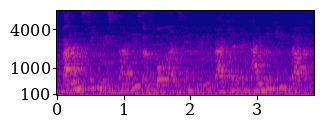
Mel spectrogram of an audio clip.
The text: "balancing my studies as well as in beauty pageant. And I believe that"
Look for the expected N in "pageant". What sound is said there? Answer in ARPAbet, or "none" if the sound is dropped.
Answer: none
